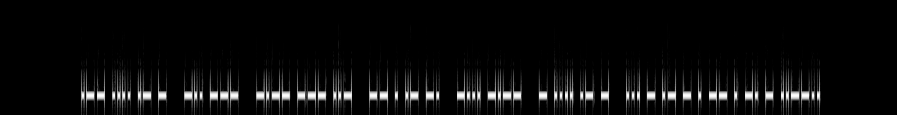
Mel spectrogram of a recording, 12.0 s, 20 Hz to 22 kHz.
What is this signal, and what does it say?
Morse code, heard as a keyed tone, about 34 wpm, 700 Hz. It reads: WHAT DO YOU MEAN BY THAT STATEMENT?
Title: Sentences from Top 1200 Words 35wpm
